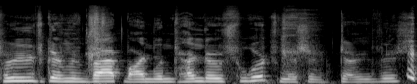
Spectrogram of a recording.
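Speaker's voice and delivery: very low, deep giant voice. Imagining a very tall kid asking Mrs. Davis for his Switch back, Gheorghe Muresan giant voice. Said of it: "that giant like George Murasan voice is like".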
